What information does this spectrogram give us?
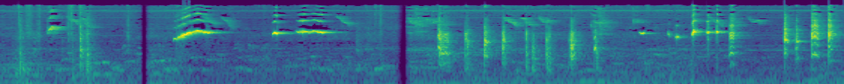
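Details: Hand-raised, captive Javan myna, five months old, learning to speak and taught human phrases and coughing. Clear whistled notes near mid-pitch, some sliding upward, mixed with sharp clicks and short rasping bursts in an uneven sequence.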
